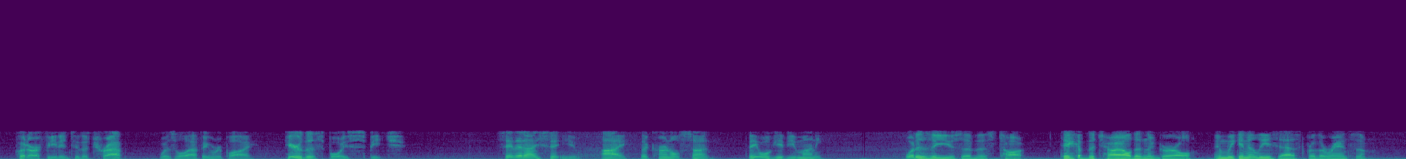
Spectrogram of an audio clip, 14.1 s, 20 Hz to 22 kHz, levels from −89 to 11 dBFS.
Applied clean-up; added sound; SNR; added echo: none; Accelerating, revving, vroom; 20 dB; none.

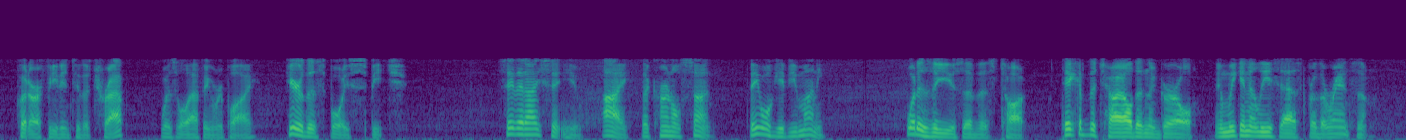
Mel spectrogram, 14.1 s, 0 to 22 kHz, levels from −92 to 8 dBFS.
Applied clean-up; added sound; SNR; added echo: neural separator model SepFormer WHAM!.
